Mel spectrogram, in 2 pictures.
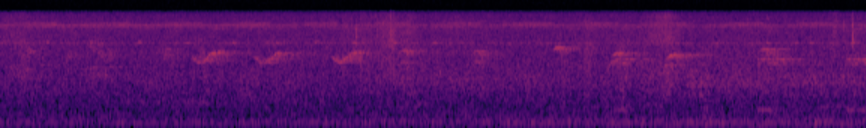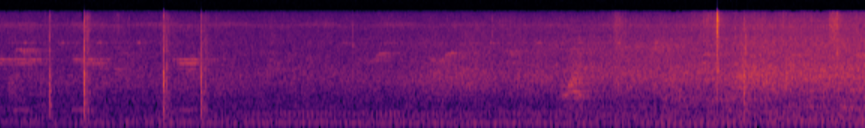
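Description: Forest ambience with a short, high, rising chirp repeating about twice a second through the first half. Three sharp clicks come just past the middle. Near the end, rustling grows louder as a macaque moves quickly through leaf litter and undergrowth.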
